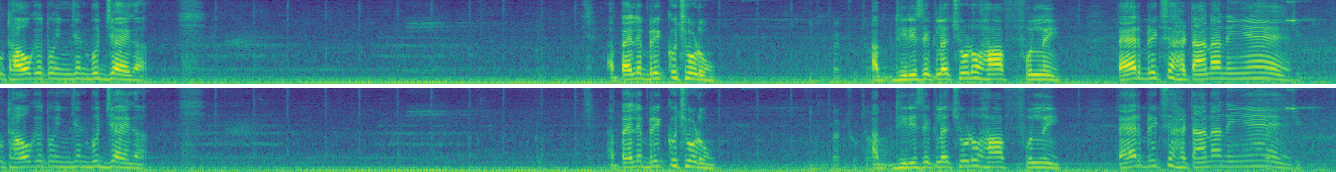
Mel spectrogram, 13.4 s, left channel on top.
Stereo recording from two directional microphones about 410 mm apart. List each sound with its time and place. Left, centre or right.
0.0 s a man's voice: centre
5.8 s speech: centre
8.7 s speech: centre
